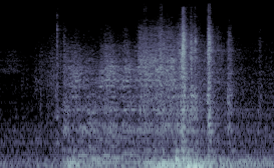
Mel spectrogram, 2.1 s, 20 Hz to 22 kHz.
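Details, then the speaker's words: 1972 Chevy C20 truck, long parked, never drivable, with a hot-wired electric fuel pump: on the first crank it catches and stumbles, then gives a few sharp backfire pops as it fires. Owner thinks it is flooded. "oh got some backfire on it fired though oh i think we're flooded that's probably why"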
